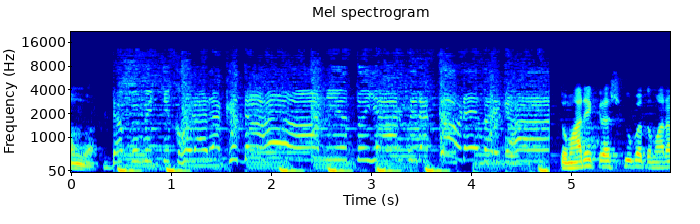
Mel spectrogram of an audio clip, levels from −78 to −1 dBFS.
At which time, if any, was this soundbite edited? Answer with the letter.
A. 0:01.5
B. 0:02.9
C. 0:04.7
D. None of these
C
